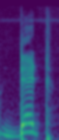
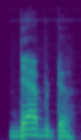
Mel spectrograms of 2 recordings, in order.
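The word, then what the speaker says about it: debt: keep on making mistakes अब देखो यहां पर टी से पहले बी आ गया यहां पर देख रहे हो टी से पहले बी आया हुआ है अब टी से पहले बी आया तो साइलेंट रहेगा भाई य टी से पहले बी साइलेंट अब पढ़ते क्या है देखो टी से पहले बी है इसे पढ़ते सिर्फ डेट ठीक है बच्चे क्या गलती करते हैं बच्चे इसे पढ़ते हैं डेब्ट आधा बा लगा देते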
